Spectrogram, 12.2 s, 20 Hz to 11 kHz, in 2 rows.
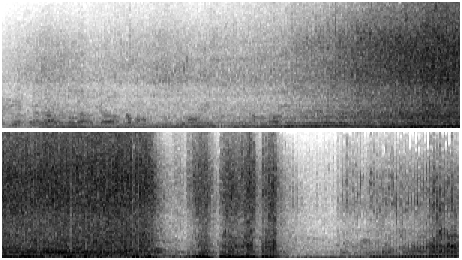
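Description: The JCB GT backhoe loader's big drag racing V8 approaching and passing close at speed, loud and rising to a peak past the middle. It then dips and surges several times as it goes away, and swells again near the end.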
